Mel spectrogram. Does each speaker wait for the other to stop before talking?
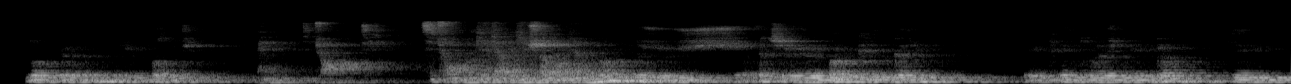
Yes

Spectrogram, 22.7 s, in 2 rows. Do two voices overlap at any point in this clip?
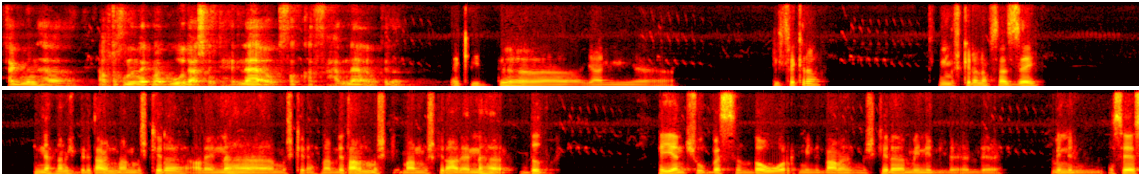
No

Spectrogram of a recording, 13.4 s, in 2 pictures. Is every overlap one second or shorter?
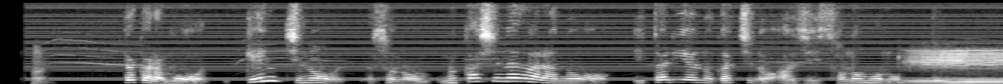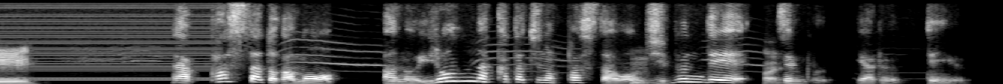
Yes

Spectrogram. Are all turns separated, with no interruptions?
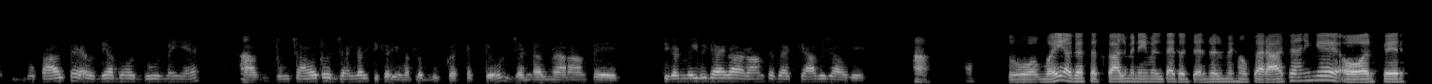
Yes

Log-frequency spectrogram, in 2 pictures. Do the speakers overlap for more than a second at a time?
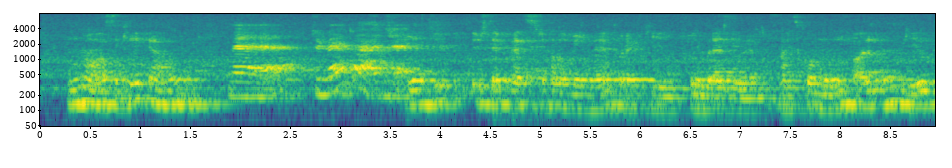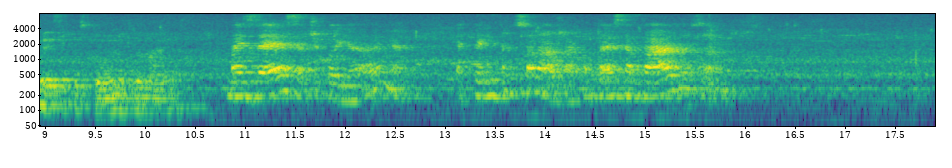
No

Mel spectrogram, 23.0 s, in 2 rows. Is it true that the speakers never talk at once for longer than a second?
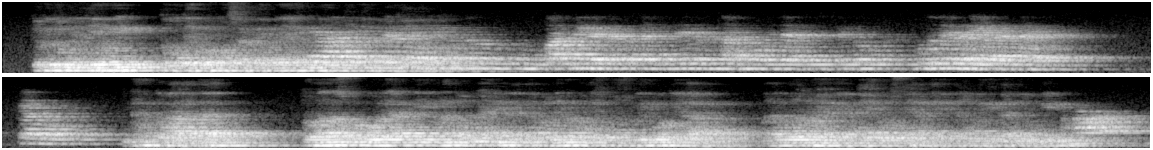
No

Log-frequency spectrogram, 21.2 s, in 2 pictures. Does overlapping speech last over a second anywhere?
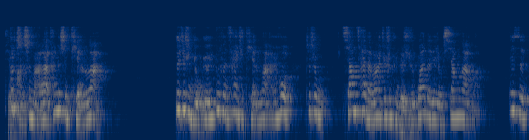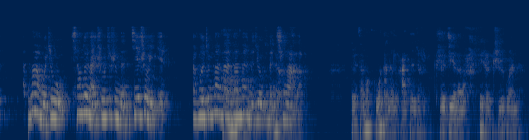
Yes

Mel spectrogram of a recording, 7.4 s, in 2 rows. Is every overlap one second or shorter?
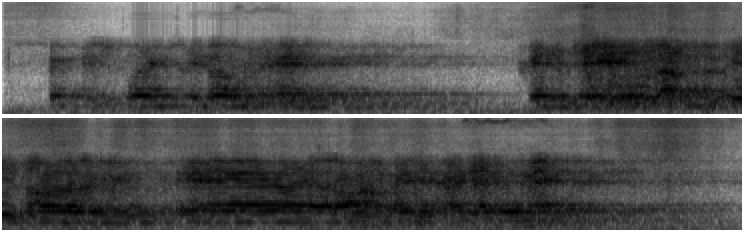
Yes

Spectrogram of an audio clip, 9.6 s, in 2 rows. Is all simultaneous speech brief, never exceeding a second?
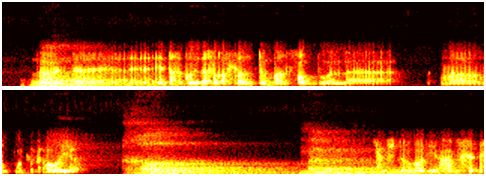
Yes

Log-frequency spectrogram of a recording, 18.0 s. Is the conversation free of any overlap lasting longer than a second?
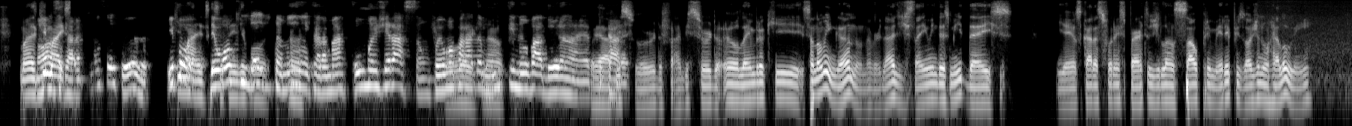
No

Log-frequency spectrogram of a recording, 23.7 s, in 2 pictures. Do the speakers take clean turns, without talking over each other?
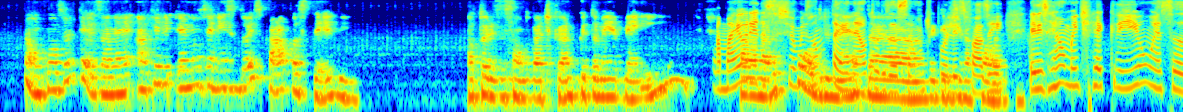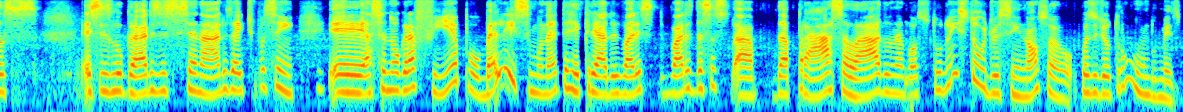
No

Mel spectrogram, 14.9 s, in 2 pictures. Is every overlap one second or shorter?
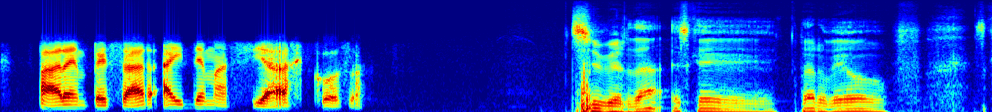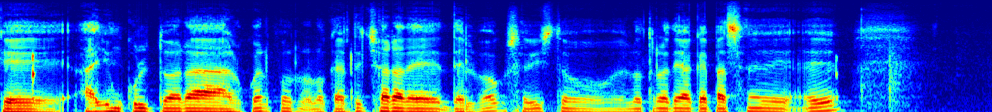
Yes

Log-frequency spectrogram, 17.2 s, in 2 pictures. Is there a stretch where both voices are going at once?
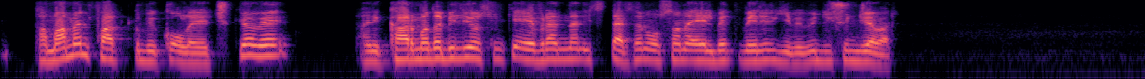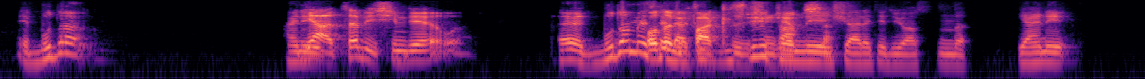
Yes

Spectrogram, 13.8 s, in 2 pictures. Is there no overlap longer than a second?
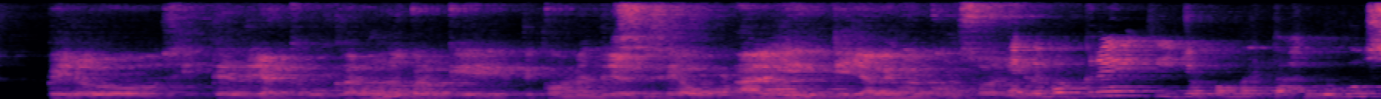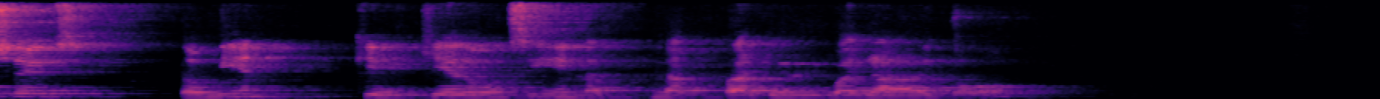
No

